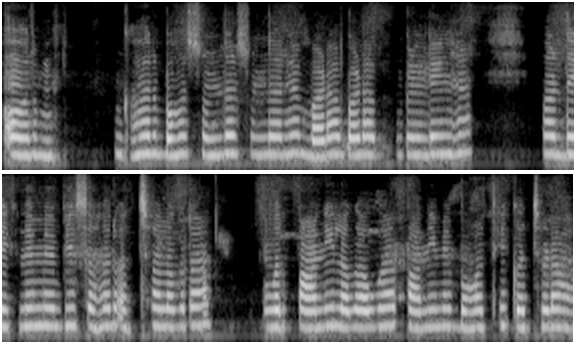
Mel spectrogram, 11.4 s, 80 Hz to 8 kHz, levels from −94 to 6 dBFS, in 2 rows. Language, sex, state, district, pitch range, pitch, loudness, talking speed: Hindi, female, Bihar, Gopalganj, 270-290 Hz, 280 Hz, -20 LUFS, 150 wpm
